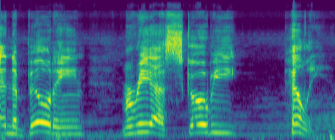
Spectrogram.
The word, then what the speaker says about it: Skobe-Pilley: in the building Maria scoby pilly did I pronounce that right almost perfect yeah hi awesome I apologize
